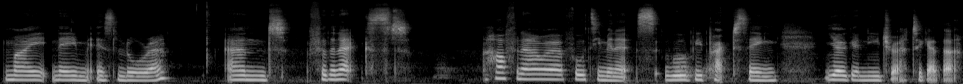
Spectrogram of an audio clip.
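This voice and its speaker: A woman leading a guided yoga nidra relaxation as the teacher, in an unhurried, soothing way with long pauses. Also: mid-range voice, darkish tone. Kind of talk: slow guided relaxation narration.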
